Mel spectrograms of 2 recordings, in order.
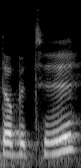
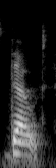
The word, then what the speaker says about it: doubt: next one is doubt it looks like double - it's not double - its doubt when you doubt something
